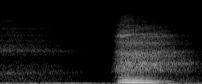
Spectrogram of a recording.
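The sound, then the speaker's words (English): A single deep breath from a person, a loud airy sigh that swells suddenly after a quiet stretch and then tapers off. “catch yourself and consciously take a deep breath.”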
